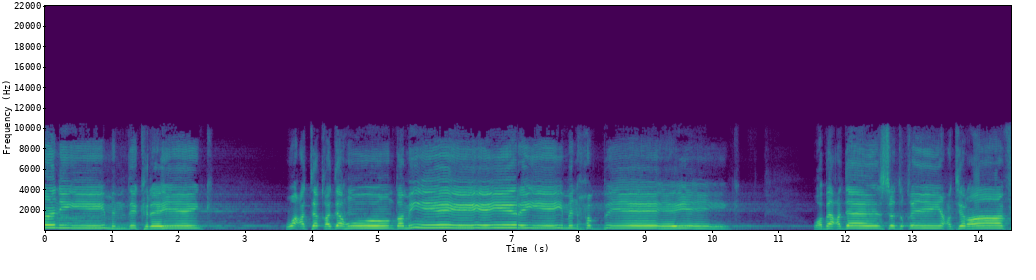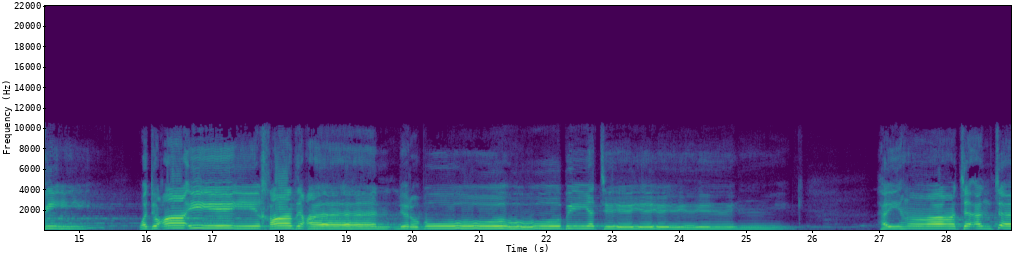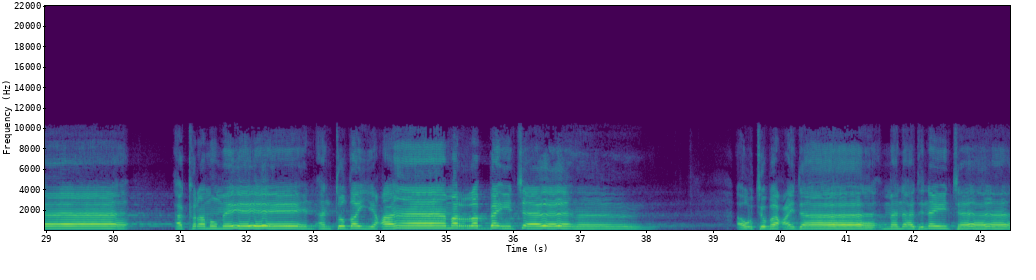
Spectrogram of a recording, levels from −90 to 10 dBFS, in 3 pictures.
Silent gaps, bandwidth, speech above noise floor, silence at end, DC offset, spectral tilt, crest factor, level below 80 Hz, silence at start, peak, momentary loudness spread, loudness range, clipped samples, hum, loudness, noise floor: none; 10.5 kHz; 41 dB; 0 s; under 0.1%; -5 dB/octave; 14 dB; -64 dBFS; 0 s; 0 dBFS; 12 LU; 7 LU; under 0.1%; none; -15 LUFS; -55 dBFS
